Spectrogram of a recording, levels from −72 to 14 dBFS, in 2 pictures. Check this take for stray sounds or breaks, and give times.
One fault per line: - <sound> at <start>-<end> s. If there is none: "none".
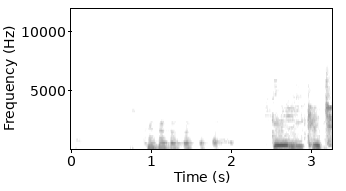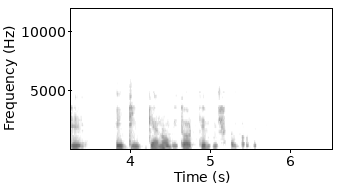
- laugh at 0.9-2.1 s
- dropout at 5.2-5.3 s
